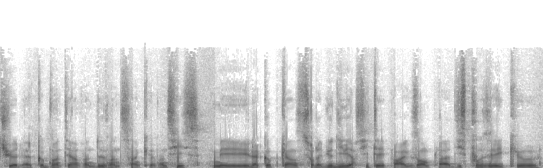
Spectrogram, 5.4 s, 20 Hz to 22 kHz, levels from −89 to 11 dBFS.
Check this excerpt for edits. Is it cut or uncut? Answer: uncut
